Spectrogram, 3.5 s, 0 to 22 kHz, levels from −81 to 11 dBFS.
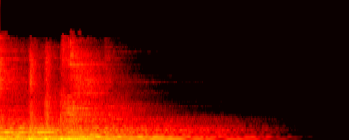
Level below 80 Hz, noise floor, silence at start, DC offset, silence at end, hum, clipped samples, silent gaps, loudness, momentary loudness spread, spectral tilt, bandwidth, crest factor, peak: -40 dBFS; -82 dBFS; 0 s; under 0.1%; 0.95 s; none; under 0.1%; none; -22 LUFS; 22 LU; -5 dB/octave; 17 kHz; 18 dB; -6 dBFS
